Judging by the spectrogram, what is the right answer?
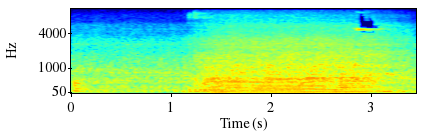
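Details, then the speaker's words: Suzuki UY125 scooter, new bike with 1,062 km, squeaking since new with original rear brake pads: short high-pitched squeal near end of stop under low engine and road rumble; rear brake squeal, pads to be replaced with upgraded ones. "每天晚上只要我骑这辆车进小区，全小区的人都知道我回来了。哎，就是那辆后刹车响的UY它又回来了，新车就响，"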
